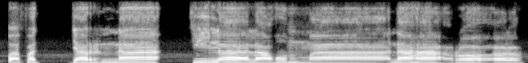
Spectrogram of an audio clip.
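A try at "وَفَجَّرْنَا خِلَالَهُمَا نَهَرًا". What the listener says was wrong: Wa fajjarna khinya pendek.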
